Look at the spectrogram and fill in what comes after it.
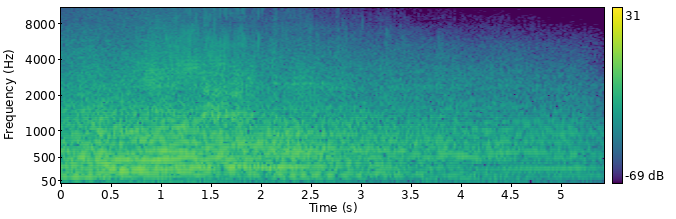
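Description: A car engine accelerating away: its note rises, drops about two seconds in and then fades out.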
